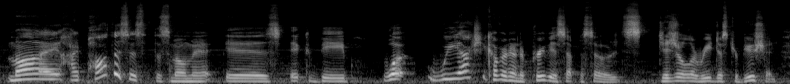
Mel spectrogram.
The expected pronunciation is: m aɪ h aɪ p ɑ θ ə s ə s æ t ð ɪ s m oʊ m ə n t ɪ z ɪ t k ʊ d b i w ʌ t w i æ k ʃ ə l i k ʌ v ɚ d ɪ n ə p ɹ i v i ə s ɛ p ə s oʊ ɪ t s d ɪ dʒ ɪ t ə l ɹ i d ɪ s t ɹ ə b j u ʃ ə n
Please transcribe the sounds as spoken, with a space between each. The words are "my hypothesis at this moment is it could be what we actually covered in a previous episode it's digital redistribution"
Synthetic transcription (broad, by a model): m aɪ h aɪ p ɑ θ ə s ə s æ t ð ɪ s m oʊ m ə n t ɪ z ɪ t k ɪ d b i w ʌ t w i æ k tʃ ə l i k ʌ v ɚ d ɪ n ə p ɹ i v i ə s ɛ p ə s oʊ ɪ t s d ɪ dʒ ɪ t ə ɹ i d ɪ s t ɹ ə b j u ʃ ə n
